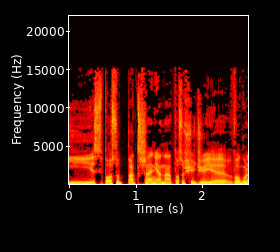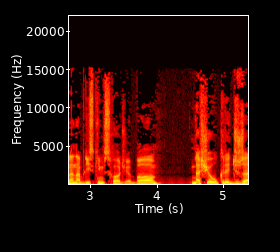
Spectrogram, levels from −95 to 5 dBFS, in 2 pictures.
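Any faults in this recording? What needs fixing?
Video or display buzz runs from 1.28 s to the end of the speech clip. A screen or video cable couples into the audio path, giving a 59.94 Hz field-rate buzz with hash above it and a thin 15.7 kHz line-rate tone, roughly 35 dB below the speech. Prevent it by rerouting audio cables away from displays and video leads, and by fixing ground loops between the video and audio equipment.

Compressed frames skipped at 4.58 s: the decoder drops a run of compressed frames, either missing from the file or rejected as damaged, so the audio jumps ahead by around 150 ms, which fits about seven 23.2 ms frames. Prevent it by re-encoding or re-transferring from an intact source and verifying file integrity before decoding.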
